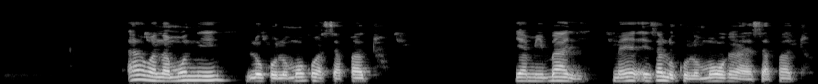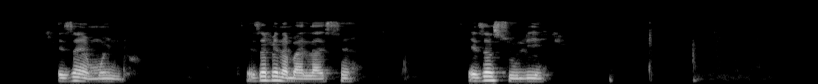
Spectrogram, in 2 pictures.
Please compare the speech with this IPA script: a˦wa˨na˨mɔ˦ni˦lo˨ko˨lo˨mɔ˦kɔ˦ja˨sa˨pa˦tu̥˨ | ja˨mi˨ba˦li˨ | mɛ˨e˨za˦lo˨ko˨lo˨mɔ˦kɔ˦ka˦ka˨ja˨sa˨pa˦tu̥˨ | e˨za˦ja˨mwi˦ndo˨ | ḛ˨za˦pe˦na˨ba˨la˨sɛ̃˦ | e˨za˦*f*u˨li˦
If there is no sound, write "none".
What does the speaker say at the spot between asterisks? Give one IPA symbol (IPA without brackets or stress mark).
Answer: s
